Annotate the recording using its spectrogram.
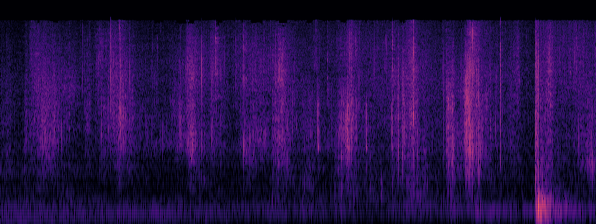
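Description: Footsteps on dirt and rocky ground: a run of light, irregular steps.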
